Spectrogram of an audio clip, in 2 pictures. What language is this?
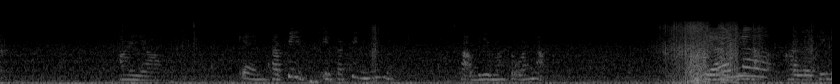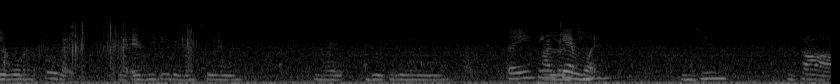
English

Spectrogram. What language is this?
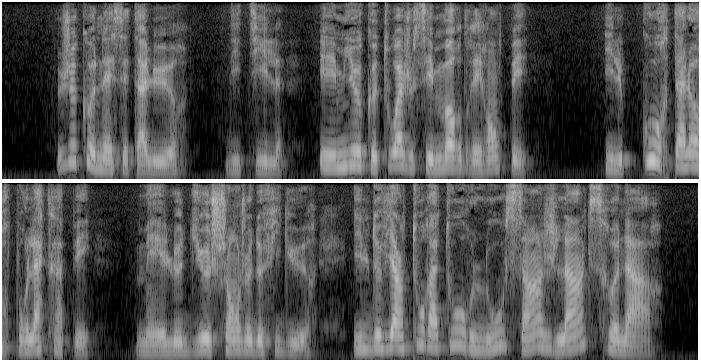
French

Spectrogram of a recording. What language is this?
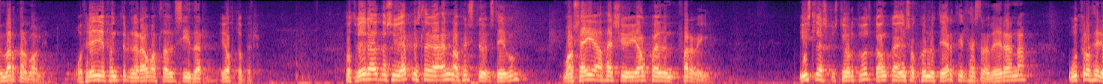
Icelandic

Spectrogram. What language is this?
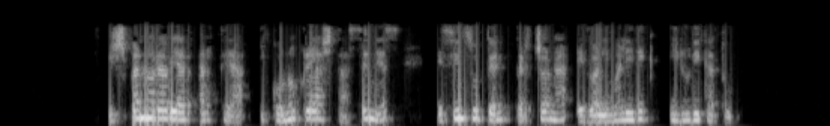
Basque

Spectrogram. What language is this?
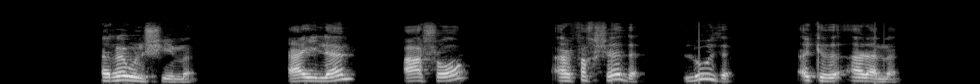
Kabyle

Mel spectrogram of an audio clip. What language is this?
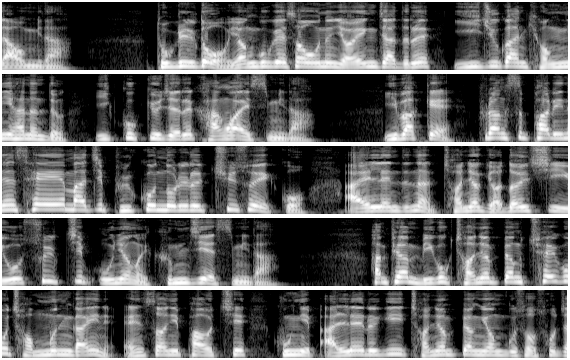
Korean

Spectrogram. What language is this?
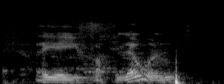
Kabyle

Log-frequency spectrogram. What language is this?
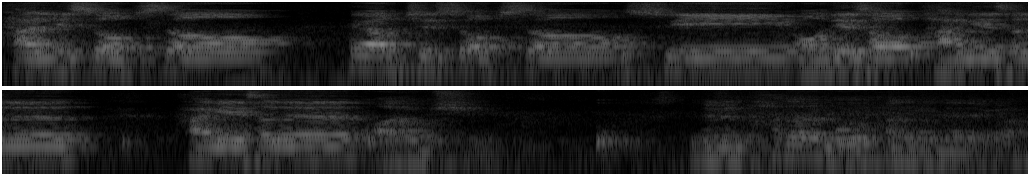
Korean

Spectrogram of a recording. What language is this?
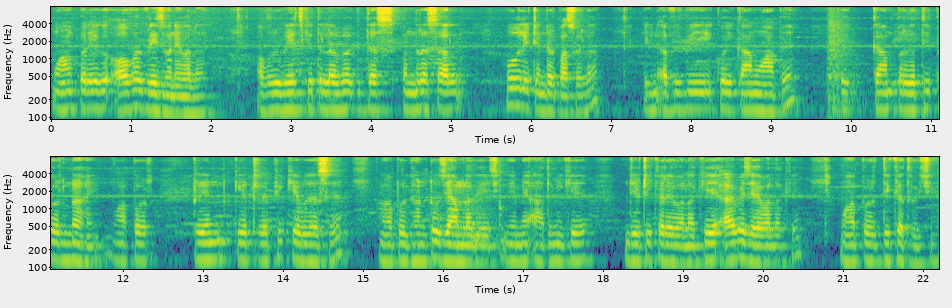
Maithili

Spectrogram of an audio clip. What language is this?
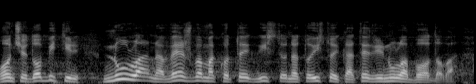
Serbian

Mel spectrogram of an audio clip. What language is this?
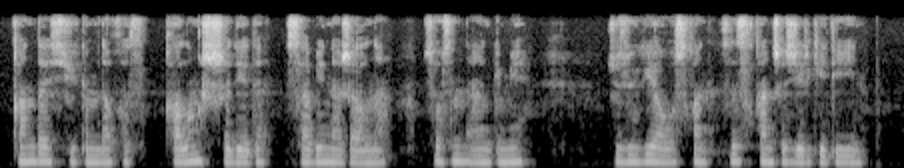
Kazakh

